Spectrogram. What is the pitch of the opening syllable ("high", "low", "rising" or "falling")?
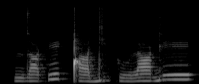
low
